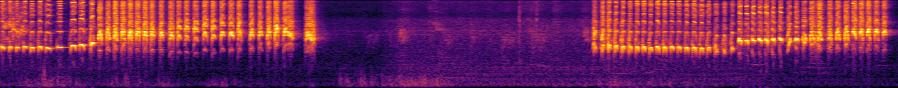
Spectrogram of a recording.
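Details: Two bouts of fast, rattling high trills from a greater green leafbird, split by a quiet gap with a low rumble, from a training song full of fighting-sparrow and woodpecker-style fill-ins.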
